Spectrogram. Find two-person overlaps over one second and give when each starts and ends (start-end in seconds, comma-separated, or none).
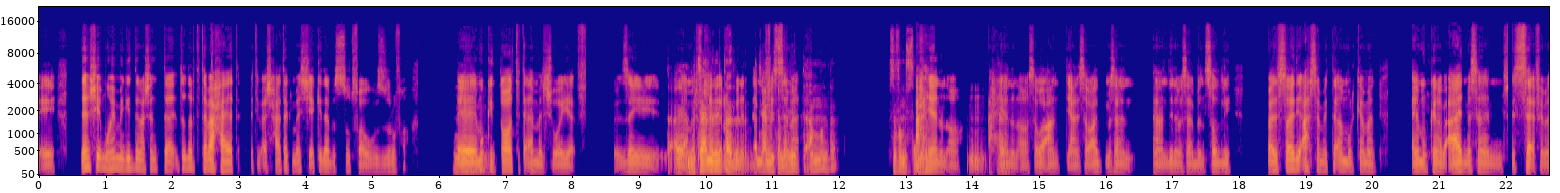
9.5-11.4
